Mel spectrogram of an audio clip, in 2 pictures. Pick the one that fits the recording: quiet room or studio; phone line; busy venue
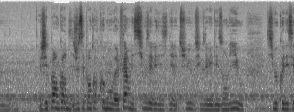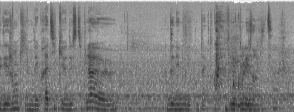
busy venue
